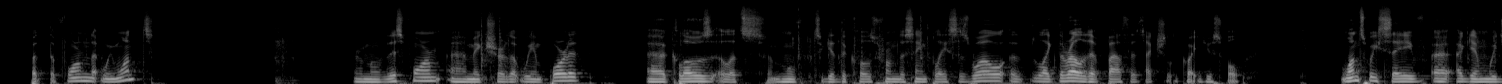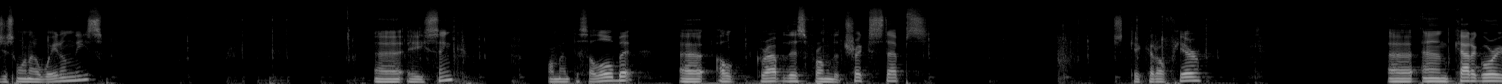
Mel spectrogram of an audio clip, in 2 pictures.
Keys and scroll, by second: 0.1 ctrl+x, 0.8 ctrl+v, 2.7 ctrl+y, 4.8 alt+Return, 8.1 ctrl+v, 9.2 ctrl+y, 19.9 ctrl+alt+shift+l, 20.1 ctrl+s, 25.9 ctrl+s, 26.6 ctrl+y, 28.3 ctrl+s.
